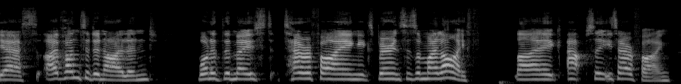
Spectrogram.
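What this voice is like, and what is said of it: Usual voice. Nothing is said of it.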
